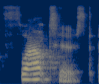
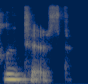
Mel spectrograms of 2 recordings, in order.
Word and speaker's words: flautist: June 2009, a suburb near London, 20-year-old flautist, and I learned that it is pronounced flautist and not flutist, flautist.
